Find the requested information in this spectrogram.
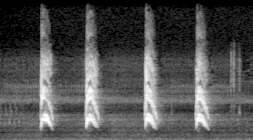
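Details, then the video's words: Red-cockaded woodpecker from the southeastern United States giving four sharp, raspy high notes, each short and descending, spaced about two-thirds of a second apart against a faint steady high hum. "Red-cockaded Woodpecker Calls & Sounds"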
